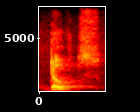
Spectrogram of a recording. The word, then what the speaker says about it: Dilz: His name is Floris Dilts. D-I-L-Z. It's Dilts. Whoever knows.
